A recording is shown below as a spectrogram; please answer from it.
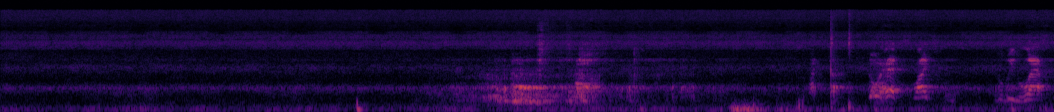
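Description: Cartoon soundtrack heard from a TV speaker: faint hiss, then about halfway through a cartoon character gives wordless vocal cries, with a low thump and several more short cries near the end.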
